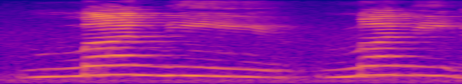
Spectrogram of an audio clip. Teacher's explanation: We have another schwa O. The O's gonna go lazy.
